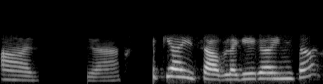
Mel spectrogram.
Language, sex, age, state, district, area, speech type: Hindi, female, 60+, Uttar Pradesh, Hardoi, rural, conversation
